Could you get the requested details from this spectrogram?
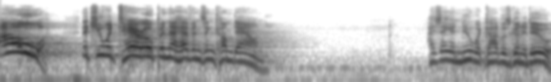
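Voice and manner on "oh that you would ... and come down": very loud screamed words. Retelling the prophet Isaiah crying out to God: Isaiah screaming, imitated. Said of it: "and he screams".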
